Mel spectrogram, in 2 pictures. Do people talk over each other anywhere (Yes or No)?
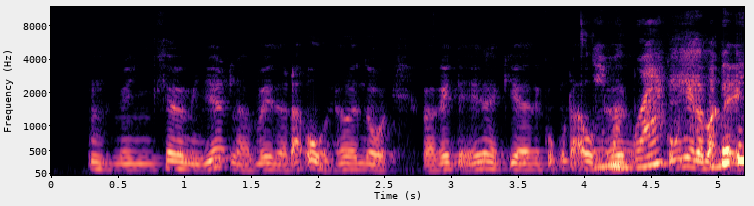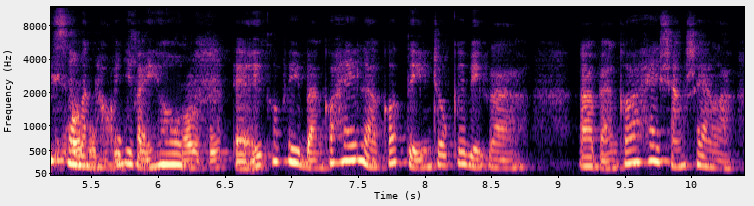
Yes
